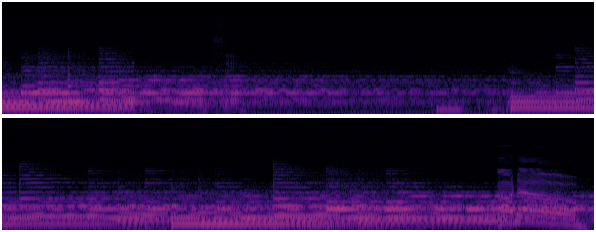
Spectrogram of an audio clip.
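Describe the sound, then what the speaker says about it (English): Music pushed through heavy distortion, with thick harmonic layers sustaining throughout and a sudden pitch-bending swoop near the end; a voice speaks briefly over it. "let's put as much distortion as possible"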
